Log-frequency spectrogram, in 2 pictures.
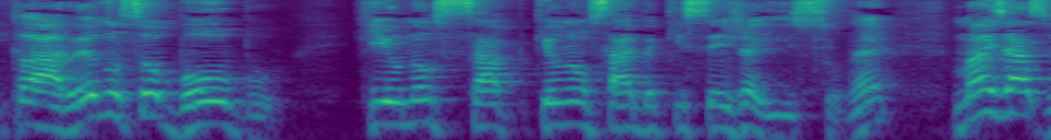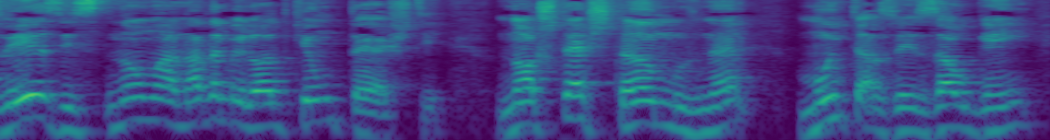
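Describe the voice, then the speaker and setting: A man from Brazil with a somewhat high voice delivers a sermon. He keeps checking in with his listeners and calls them brothers, stretching out key phrases for weight. He slips into the voices of the friends and people he tells about. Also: a little mellow. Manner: addresses listeners as brothers, frequent tag questions; slows down for emphasis, acts out quoted dialogue. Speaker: pastor.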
